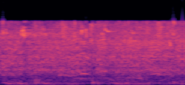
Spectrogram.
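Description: Basketball dribbling on a hardwood court over arena background music.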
